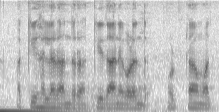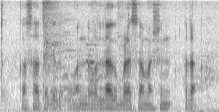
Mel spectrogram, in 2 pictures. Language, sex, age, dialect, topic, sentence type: Kannada, male, 56-60, Northeastern, agriculture, statement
